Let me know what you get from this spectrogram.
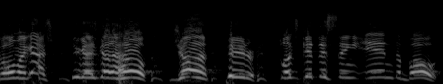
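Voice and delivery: loud, high, frantic call for help; excited shout. Retold or imitated. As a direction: yell to your friends as the net drags down. Disciples hauling overflowing nets.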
